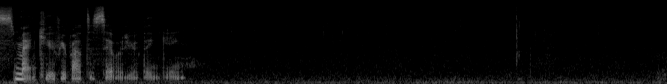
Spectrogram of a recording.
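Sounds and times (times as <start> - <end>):
steady rain pouring: 0.0 - 6.6
speech: 0.1 - 2.0.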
